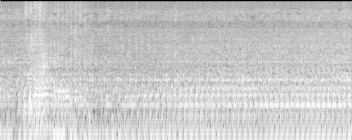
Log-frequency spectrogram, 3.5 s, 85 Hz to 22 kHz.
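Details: 1975 Honda XL100 K1 single, just after a new ignition switch was fitted. It settles into a steady, even putter after a brief blip, with no clatter or misfire: healthy idle.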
